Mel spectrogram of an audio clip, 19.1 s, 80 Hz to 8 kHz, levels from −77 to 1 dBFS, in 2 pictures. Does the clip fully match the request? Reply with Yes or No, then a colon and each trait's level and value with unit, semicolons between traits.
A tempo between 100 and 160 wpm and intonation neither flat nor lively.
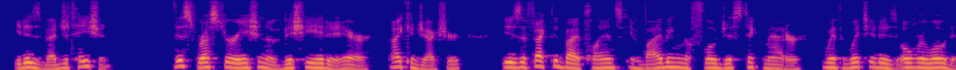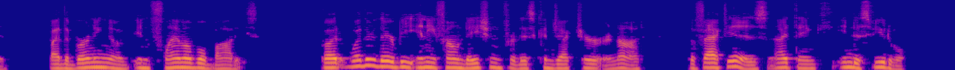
Yes: average, 145 wpm; average, 3.7 semitones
